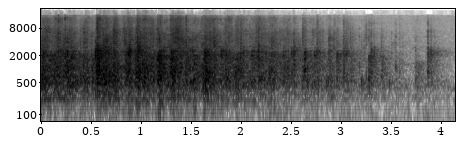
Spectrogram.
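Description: Church congregation applauding during a Spanish-language sermon, dense sustained clapping from many hands that gradually thins and fades toward the end.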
